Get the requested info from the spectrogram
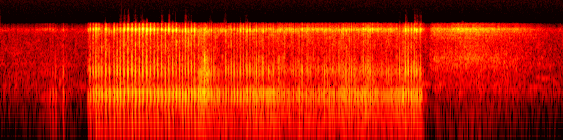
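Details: Sleeping French Bulldog gives one long, heavy snore lasting about three seconds, a harsh rattling rasp with a steady low drone, followed by a softer wheezy breath.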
